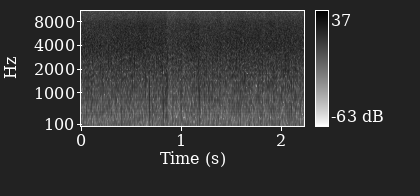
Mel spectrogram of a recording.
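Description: Steady rushing hiss, like running water or heavy tape noise, with a low hum beneath it and a few faint clicks.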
